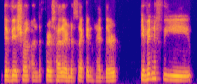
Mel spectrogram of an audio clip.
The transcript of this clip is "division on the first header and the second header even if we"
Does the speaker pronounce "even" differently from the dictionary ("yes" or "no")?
no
